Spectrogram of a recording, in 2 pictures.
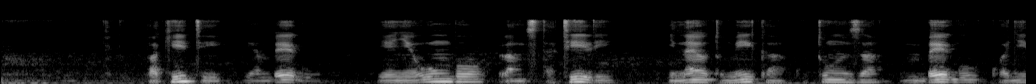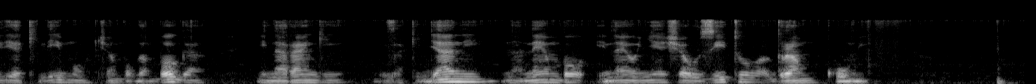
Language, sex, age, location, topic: Swahili, male, 25-35, Dar es Salaam, agriculture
